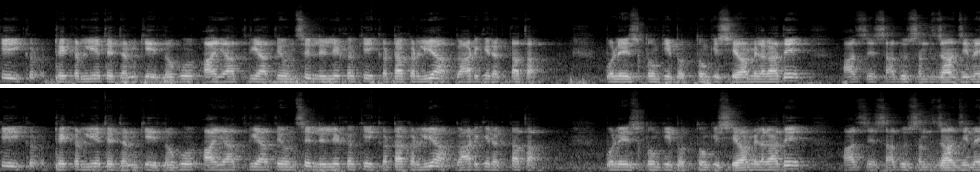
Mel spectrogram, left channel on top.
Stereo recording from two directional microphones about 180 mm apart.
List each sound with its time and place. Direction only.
0.0 s a man's voice: 15° left (ahead or behind); by 9.7 s 30° left (ahead or behind)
